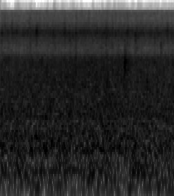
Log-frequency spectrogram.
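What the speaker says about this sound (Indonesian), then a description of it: "walaupun hujan lebat," Heavy morning rain pours down steadily on the way to an elementary school, a dense, even hiss of drops on surfaces with no let-up throughout.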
